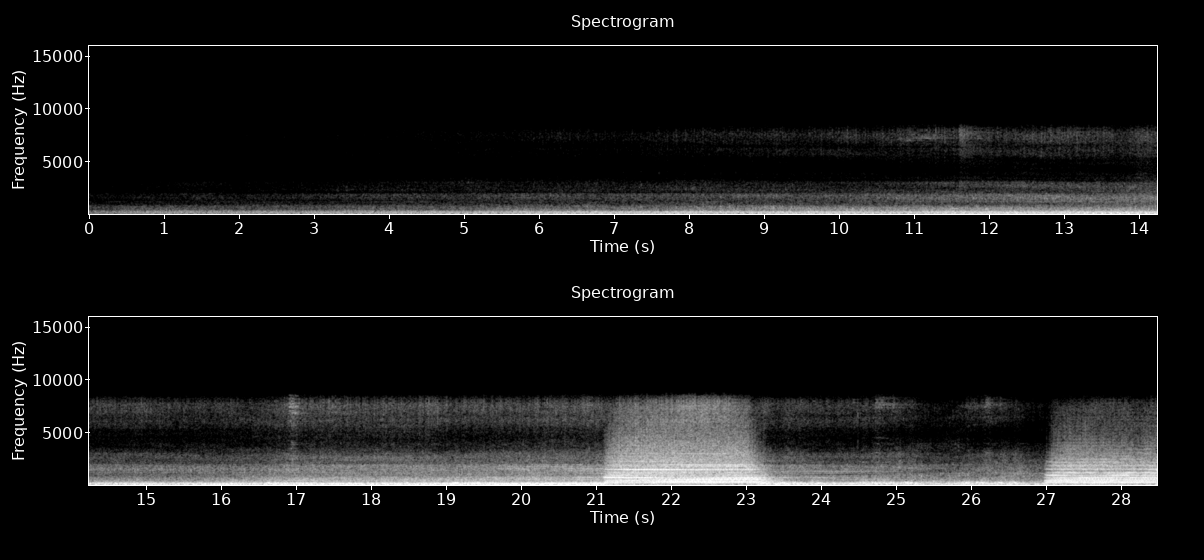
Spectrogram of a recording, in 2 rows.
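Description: CSX GE C40-8W (Dash 8-40CW) diesel locomotives with their 16-cylinder engines pulling a freight train toward and past the listener, the low engine rumble growing steadily louder. About three quarters of the way in the lead locomotive's multi-chime air horn sounds one blast of about two seconds, and a second blast starts near the end as the freight cars roll by.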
